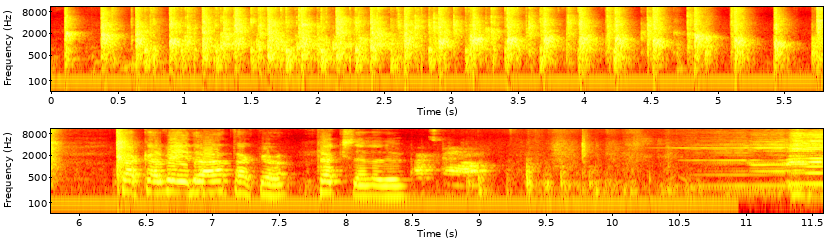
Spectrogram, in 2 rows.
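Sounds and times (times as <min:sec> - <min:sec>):
audience applause: 0:00.0 - 0:05.8
low electrical hum: 0:00.0 - 0:11.2
speech: 0:06.4 - 0:09.8.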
